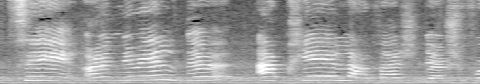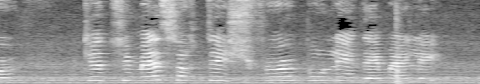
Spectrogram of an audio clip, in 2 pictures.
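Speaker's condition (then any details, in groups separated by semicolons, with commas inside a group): Ataxia; degenerative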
